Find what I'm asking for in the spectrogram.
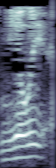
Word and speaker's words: Miele: Last name is Neely, M like in Mary, I-E-L. M-I-E-L-E. – Got it. M-I-E-L-E.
